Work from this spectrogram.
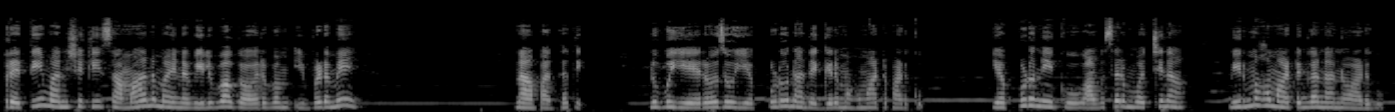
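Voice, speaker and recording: A man's voice: sits high, a little slow, darkish tone. A man playing a kind, principled young man in a moral story, earnest and respectful. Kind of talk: animated moral story dialogue.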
